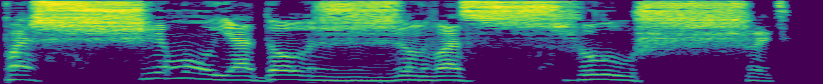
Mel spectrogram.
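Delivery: slow suspicious snake husband; distrustful, drawn out. A narrator's reading. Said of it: "подозрительно бросил крулянец". (подозрительно, медленно)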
